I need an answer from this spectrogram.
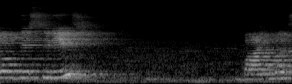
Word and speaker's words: Balmer: Balmer series, okay? L is silent.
